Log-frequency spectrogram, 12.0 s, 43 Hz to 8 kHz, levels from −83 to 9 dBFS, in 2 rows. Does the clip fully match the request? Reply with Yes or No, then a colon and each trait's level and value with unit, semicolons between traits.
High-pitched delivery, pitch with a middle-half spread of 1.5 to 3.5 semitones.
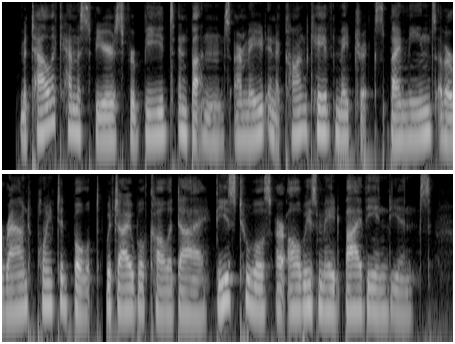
No: low, 120 Hz; average, 3.0 semitones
